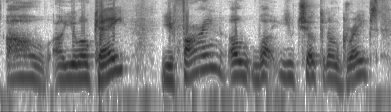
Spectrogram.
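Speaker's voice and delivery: high-pitched questioning, lightly put on; mock concern. Parent asks choking son, mock concern. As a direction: lilt upward with feigned worry.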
